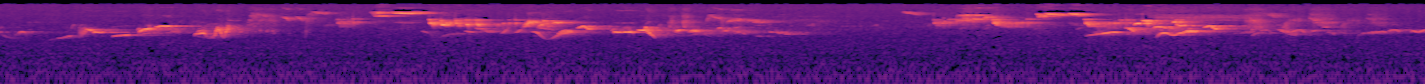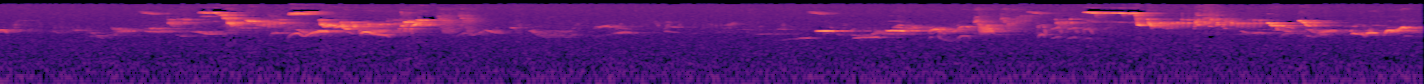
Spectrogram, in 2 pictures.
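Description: Songbirds singing, a busy mix of short chirps and varied whistled phrases that come in four bouts of several seconds each, with quieter gaps in between.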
